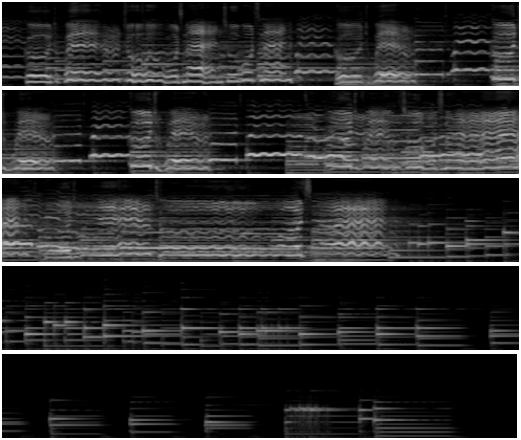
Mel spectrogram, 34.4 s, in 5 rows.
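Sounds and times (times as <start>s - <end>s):
tenor voice singing: 0.0s - 19.2s.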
